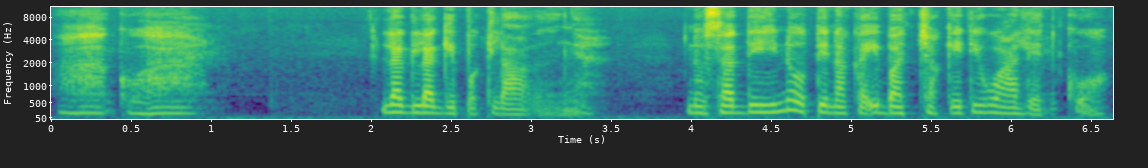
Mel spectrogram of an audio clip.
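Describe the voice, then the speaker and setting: A woman's voice: mid-range voice, steady tone, a little slow, a little mellow, breathy edge. A woman with an Ilocano accent playing a flustered, evasive mother in an audio drama. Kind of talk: radio drama acting.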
